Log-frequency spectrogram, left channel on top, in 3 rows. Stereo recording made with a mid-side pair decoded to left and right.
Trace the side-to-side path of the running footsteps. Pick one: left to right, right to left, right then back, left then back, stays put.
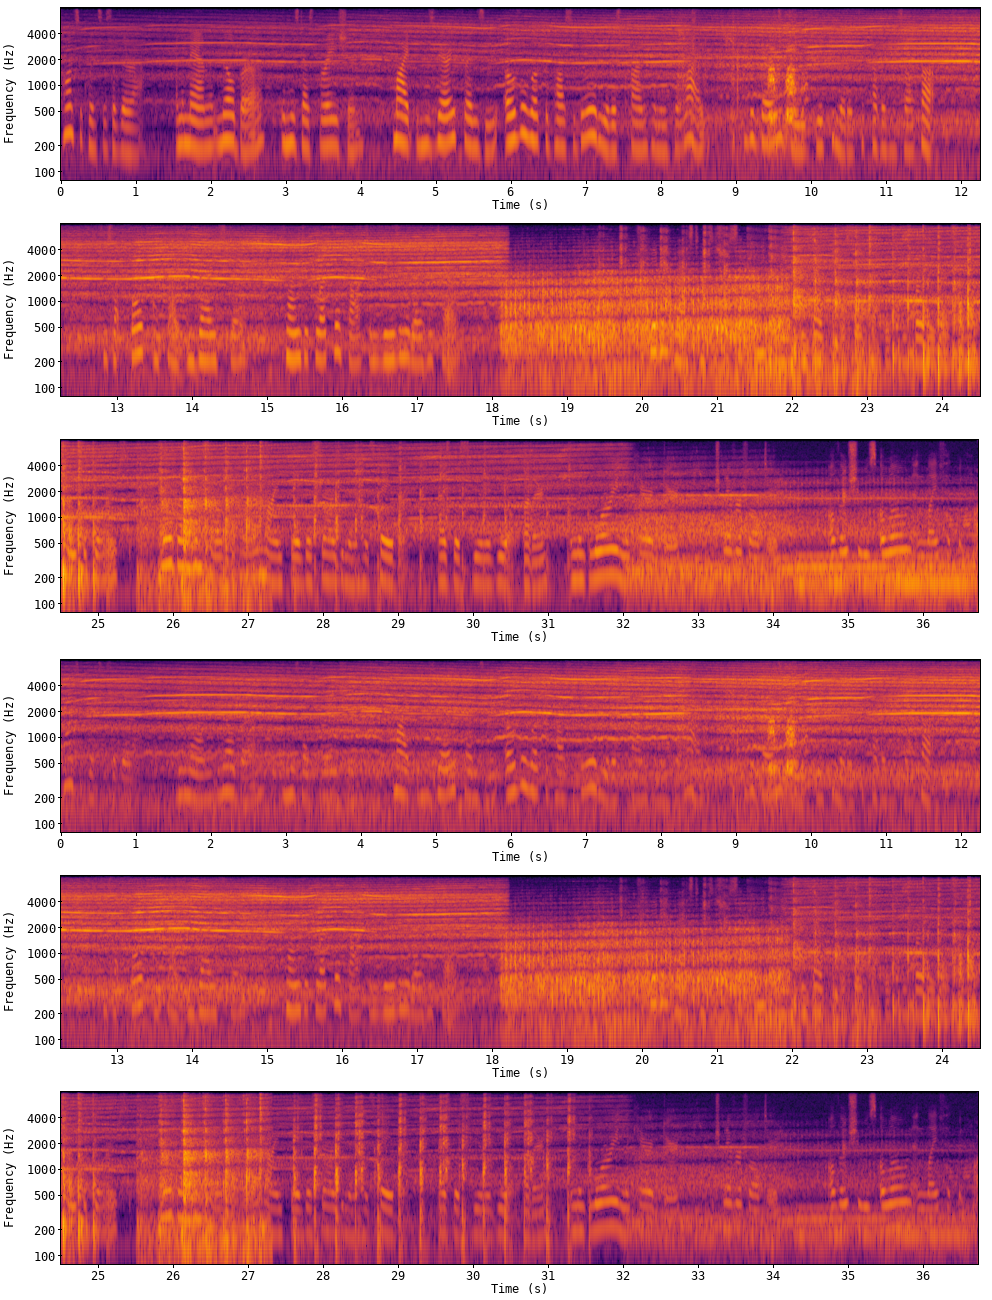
left to right.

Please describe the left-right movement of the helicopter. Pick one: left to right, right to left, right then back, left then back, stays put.
right to left.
